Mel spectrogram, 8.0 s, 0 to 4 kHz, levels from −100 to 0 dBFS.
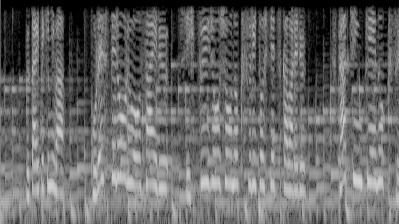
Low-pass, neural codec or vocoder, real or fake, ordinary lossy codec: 3.6 kHz; none; real; none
